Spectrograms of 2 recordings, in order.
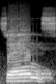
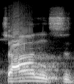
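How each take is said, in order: First: The vowel is a flatter front 'eh' sound. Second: The vowel is a long open 'ah' sound. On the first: This is the American way. "एक तरफ ए आ रहा है" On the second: This is the British way. "एक तरफ आ आ रहा है"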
